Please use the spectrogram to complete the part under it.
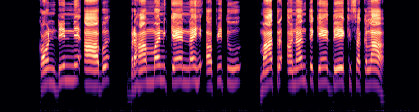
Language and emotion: Maithili, neutral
